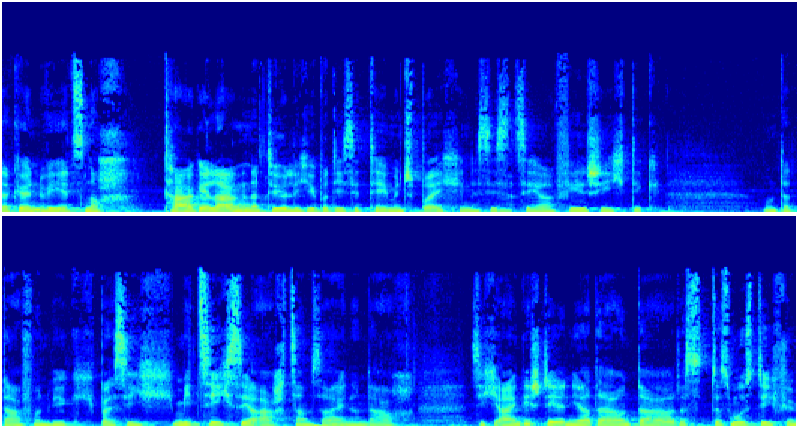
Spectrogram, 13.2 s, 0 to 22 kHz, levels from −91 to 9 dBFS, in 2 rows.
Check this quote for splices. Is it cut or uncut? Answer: uncut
